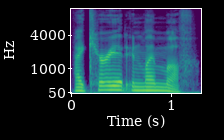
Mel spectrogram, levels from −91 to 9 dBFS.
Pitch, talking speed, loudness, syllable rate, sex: 130 Hz, 275 wpm, -16 LUFS, 5.9 syllables/s, male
